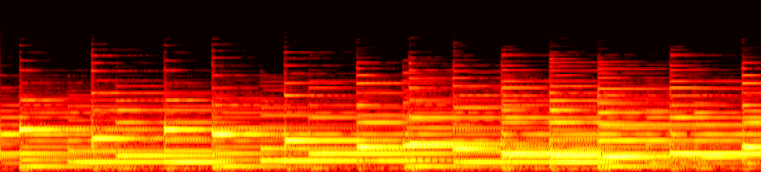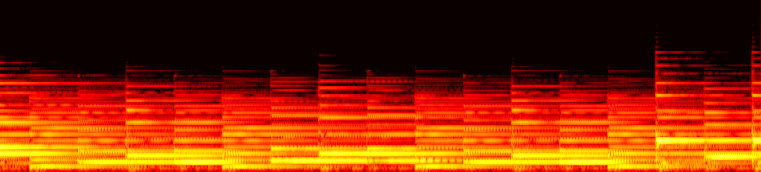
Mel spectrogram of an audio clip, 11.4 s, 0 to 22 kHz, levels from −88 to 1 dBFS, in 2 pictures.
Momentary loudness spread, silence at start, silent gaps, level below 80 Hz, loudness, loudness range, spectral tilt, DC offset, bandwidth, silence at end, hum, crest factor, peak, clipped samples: 7 LU; 0 s; none; -50 dBFS; -18 LUFS; 5 LU; -9 dB/octave; under 0.1%; 6.2 kHz; 0 s; none; 14 dB; -2 dBFS; under 0.1%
